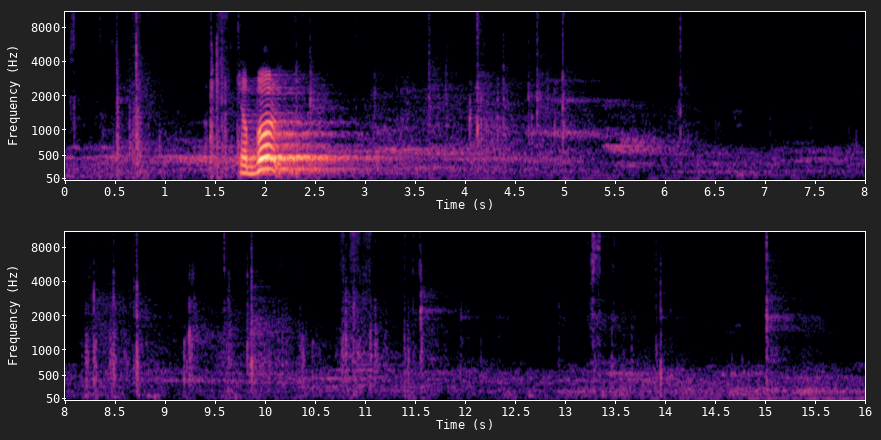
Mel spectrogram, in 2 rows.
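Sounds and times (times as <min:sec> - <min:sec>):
paper taps and rustles: 0:00.0 - 0:01.7, 0:02.4 - 0:05.1, 0:08.1 - 0:14.2.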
